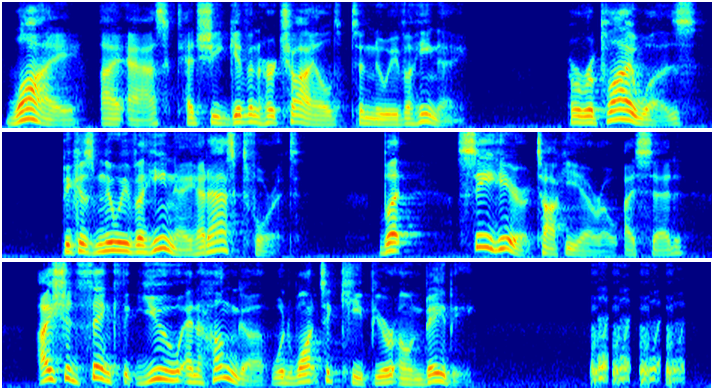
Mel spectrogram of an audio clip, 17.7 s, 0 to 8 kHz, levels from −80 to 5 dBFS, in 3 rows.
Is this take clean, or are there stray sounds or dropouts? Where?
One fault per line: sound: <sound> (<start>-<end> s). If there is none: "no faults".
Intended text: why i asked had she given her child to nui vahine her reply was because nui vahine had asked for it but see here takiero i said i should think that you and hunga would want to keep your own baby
sound: laugh (16.7-17.5 s)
